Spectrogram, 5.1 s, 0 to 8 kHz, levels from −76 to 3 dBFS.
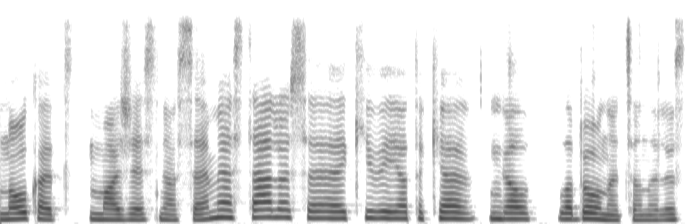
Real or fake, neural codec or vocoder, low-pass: fake; codec, 24 kHz, 3.1 kbps, DualCodec; 7.2 kHz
